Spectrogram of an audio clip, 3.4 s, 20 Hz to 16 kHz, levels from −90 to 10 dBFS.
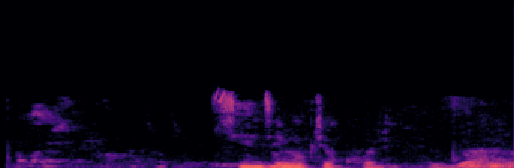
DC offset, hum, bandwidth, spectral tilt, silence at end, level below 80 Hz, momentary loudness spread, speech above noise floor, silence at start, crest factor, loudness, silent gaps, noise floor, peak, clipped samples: under 0.1%; none; 7.6 kHz; -6.5 dB/octave; 0 s; -72 dBFS; 24 LU; 33 dB; 0.1 s; 16 dB; -30 LUFS; none; -62 dBFS; -16 dBFS; under 0.1%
